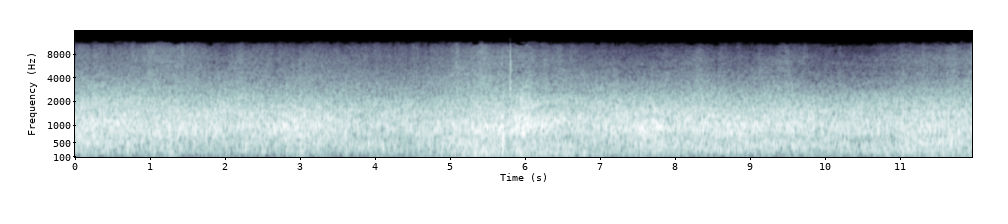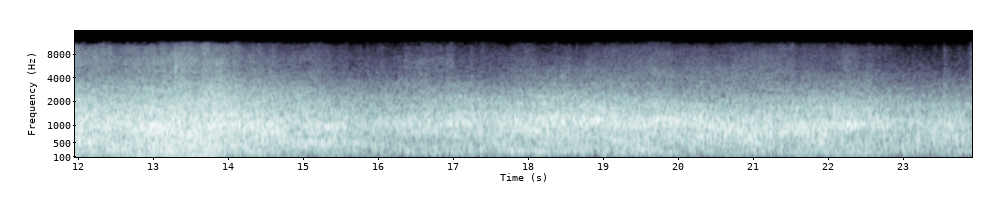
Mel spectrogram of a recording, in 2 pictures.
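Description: Steady hiss and rumble of road traffic going by, an even wash of noise with no single vehicle standing out.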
